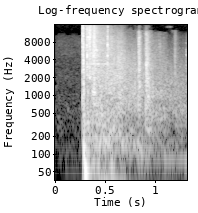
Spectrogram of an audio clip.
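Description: A single sharp gunshot from ARC Raiders cracks out of near silence, followed by a long decaying rumble and crackling tail that fades over about a second.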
